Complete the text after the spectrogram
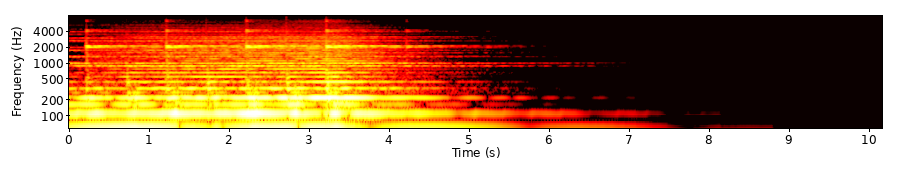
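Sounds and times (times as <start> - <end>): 
icy strings: 0.2 - 5.5.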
